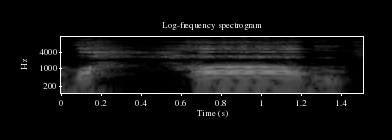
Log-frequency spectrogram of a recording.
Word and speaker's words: وہاب: یا وہاب، یا وہاب۔ واو ہا زبر وہ، ہا الف زبر ہا، با پیش بو، یا وہاب۔ الفاظ اس طریقے سے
